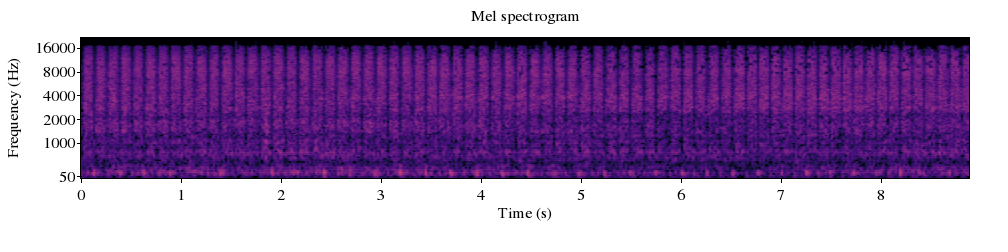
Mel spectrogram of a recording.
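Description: Sandpaper rubs briskly over the finish of a custom guitar body in fast, even back-and-forth strokes, loud and close, continuing without pause and without speech.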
